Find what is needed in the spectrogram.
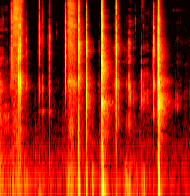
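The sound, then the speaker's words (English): Opening a can of White Claw hard seltzer: a string of sharp, dry clicks and snaps, irregularly spaced and fairly loud against near silence. “And for that, I'm going to crack this White Claw.”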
